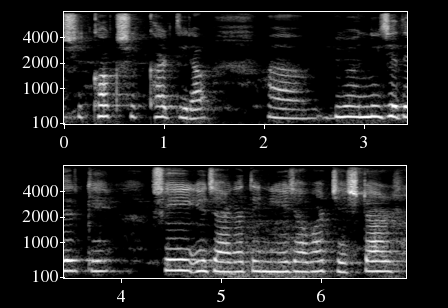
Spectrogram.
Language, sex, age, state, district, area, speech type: Bengali, female, 18-30, West Bengal, Purulia, urban, spontaneous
